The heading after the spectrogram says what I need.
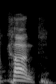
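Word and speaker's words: Kant: Do you have Emanuel Kunt? Okay. K A N T. Okay. Always important to pronounce that A.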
